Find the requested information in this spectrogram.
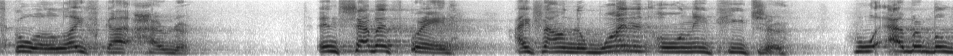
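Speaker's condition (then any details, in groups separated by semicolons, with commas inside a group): Cerebral palsy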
